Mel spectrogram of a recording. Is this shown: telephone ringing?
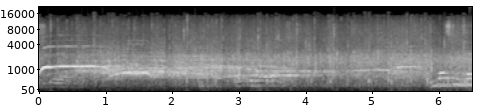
no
